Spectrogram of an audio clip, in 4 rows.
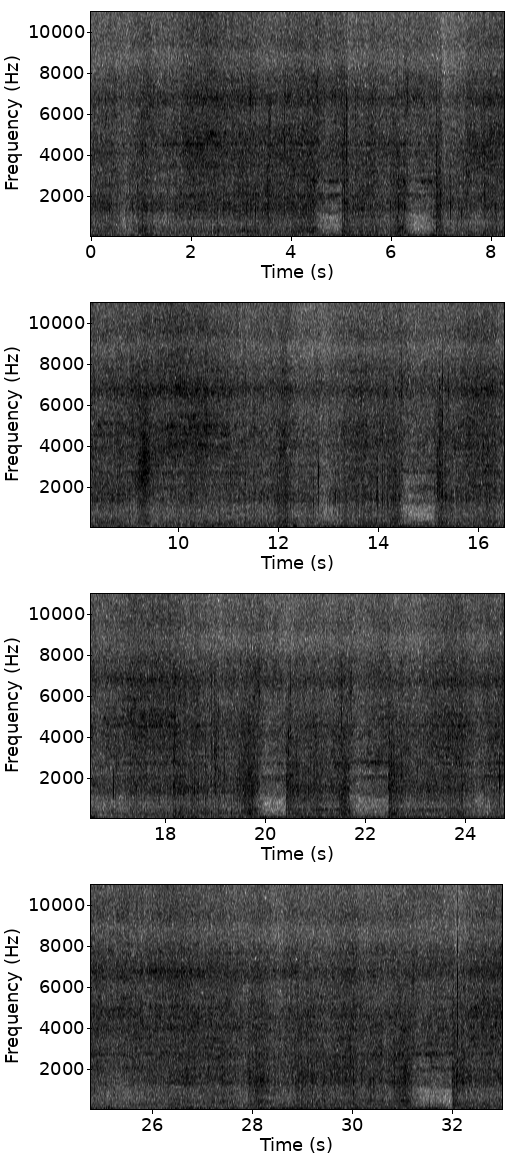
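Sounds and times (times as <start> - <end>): bike knocks and rattles: 0.0 - 33.0
bike tyres rolling over dirt: 0.0 - 33.0
wind buffeting microphone: 0.0 - 33.0.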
